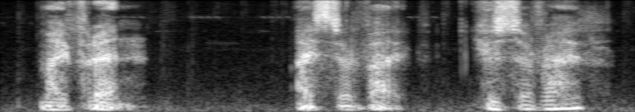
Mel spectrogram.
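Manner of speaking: barely-there, tiny, faint whisper. As game master, voicing a message spell that reaches the player: tiny whisper. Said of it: "you hear a tiny whisper".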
